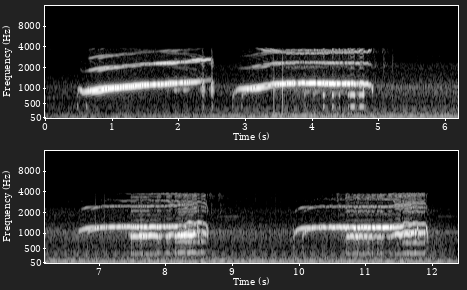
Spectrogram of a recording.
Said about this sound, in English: A small, nocturnal, predatory bird known as the screech owl. Now, these efficient little killers got their nickname due to the screeching sounds that they emit. Sounds similar to these, courtesy of the Jollyville Screech Owl House over at YouTube.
